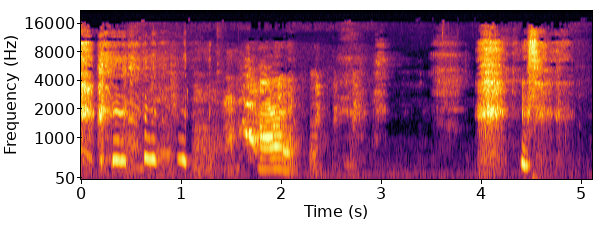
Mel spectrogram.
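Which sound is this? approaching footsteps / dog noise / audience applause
dog noise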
